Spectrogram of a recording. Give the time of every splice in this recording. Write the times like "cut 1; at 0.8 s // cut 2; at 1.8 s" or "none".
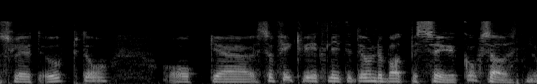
none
